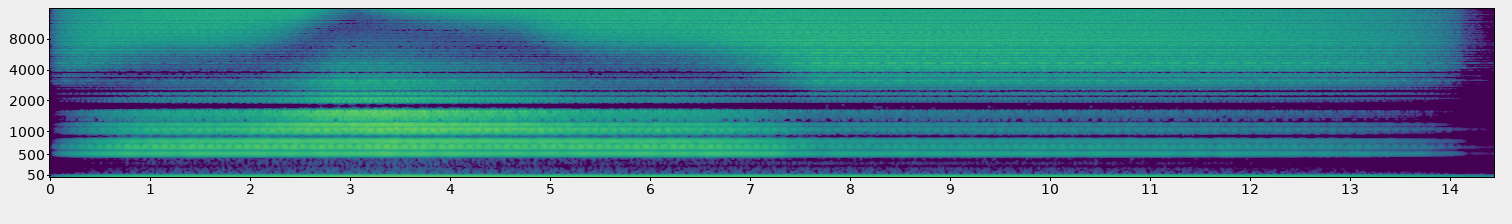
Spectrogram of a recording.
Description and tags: MemoryMoon pad-luminize
This is part of a soundesign work for the new memorymoon vsti that emulate the legendary Memory Moog synthesizer! Released after 15 moths of development by Gunnar Ekornås, already known for the amazing work on the Arppe2600va and Minimogue as member of Voltkitchen crew.
The pack consist in a small selection of patches from a new bank of presets called "moon mobile bank", that will be available as factory presets in the next update ..so take it just like a little tease.
this is warm sweaping pad with double filter in action. Can be handy for both scoring an music making. Onboard effects, no additional processing.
